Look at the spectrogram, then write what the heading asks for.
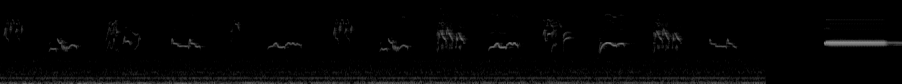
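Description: A small bird chirping over and over, about two short calls a second, over a faint steady hum. The chirping cuts off near the end, and after a brief silence a loud steady electronic beep begins.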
